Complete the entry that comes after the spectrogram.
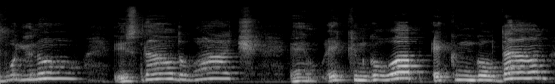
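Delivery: soft, Popeye-like put-on voice; mock sexy voice. Imitating the guy on the watch market, softly mock-sexy. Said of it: "He talks like that".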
